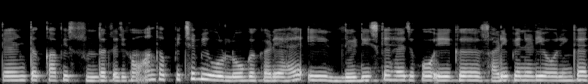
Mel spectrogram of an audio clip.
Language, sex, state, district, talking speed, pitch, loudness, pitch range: Rajasthani, female, Rajasthan, Nagaur, 215 wpm, 190 Hz, -14 LUFS, 185-195 Hz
